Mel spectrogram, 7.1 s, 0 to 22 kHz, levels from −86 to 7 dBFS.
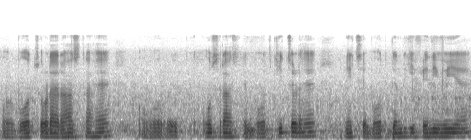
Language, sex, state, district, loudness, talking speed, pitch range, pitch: Hindi, male, Rajasthan, Bikaner, -19 LUFS, 155 wpm, 105-115 Hz, 110 Hz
